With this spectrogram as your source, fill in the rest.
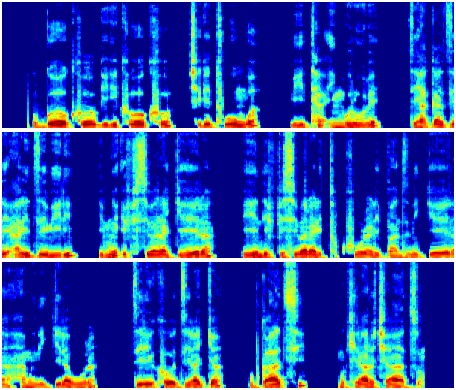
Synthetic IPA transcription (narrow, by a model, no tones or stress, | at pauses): ub̚ɡo̞ːkʰo̞b̚ɡiɡikʰo̞kʰo̞ | t͡ʃeɡitʰuːŋɡwa | βiːtʰaʔiŋɡuɾuβe̞ | z̥ihaɡaze̞ʔaɾiziβiɾi | imŋe̞ʔifi̥siβaɾaɟe̞ːɾa | ijiːndifisiβaɾaɾitʰu̥kʰuɾaɾivaːnzeniɟe̞ːɾahamŋe̞niɟiɾaβuɾa | z̥iɾikʰo̞ziɾaɟa | ubɡaːt͡si | mukʰiɾaːɾo̞t͡ʃaːzo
